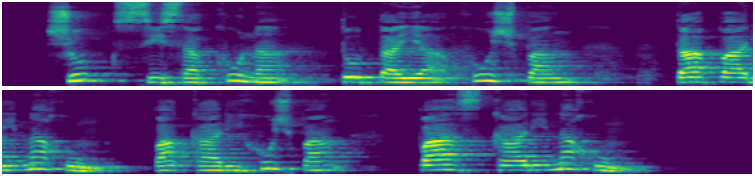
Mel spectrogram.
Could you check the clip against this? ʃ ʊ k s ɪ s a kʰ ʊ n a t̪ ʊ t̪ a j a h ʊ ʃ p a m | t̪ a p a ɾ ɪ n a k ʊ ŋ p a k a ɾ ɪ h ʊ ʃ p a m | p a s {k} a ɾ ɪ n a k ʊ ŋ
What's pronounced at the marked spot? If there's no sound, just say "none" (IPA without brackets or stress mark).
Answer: k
